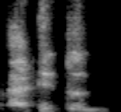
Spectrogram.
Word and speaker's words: attitude: Kasi nga yung T, ina-aspirate. So it's not attitude, it's attitude. Solitude, YouTube.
